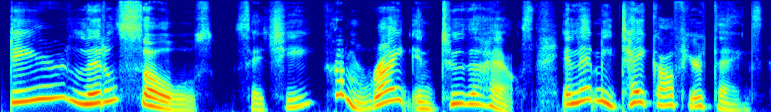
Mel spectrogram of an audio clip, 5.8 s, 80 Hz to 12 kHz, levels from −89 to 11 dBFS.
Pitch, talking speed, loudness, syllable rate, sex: 245 Hz, 175 wpm, -19 LUFS, 3.9 syllables/s, female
